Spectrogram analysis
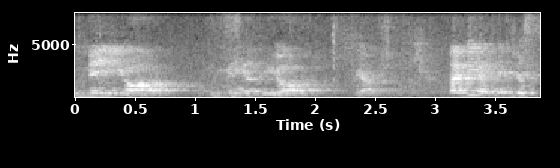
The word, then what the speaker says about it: Maillard: It's a Maillard reaction.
